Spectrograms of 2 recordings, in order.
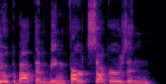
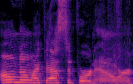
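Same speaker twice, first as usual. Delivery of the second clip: put-on know-it-all tone, high and smart-sounding; 6 semitones higher than usual. Retelling how someone answered the grandmother: imitating someone acting smart. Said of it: "like she was real smart".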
